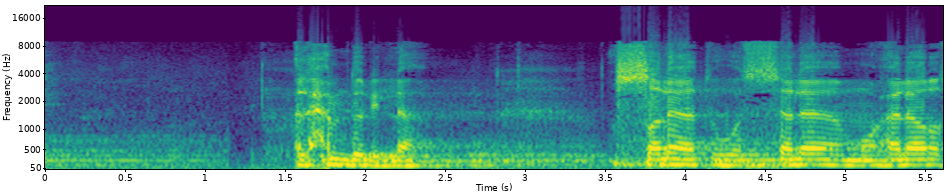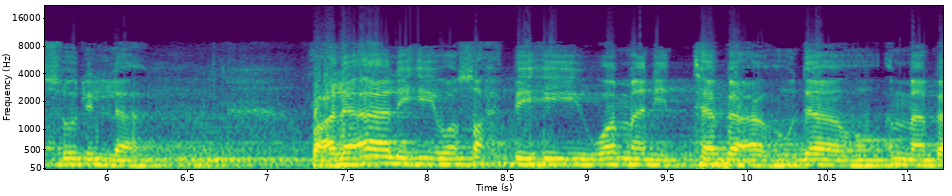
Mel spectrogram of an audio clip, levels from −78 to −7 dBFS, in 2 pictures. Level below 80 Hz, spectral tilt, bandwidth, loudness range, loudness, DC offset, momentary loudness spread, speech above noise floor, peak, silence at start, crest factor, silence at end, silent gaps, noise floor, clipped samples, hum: -36 dBFS; -6 dB/octave; 10 kHz; 3 LU; -9 LUFS; under 0.1%; 16 LU; 23 dB; 0 dBFS; 0 s; 10 dB; 0 s; none; -31 dBFS; 2%; none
